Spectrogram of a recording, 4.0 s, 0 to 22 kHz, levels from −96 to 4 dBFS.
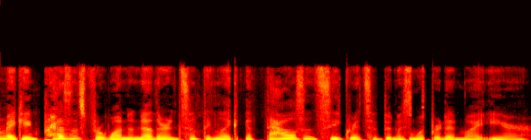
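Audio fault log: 1.78–1.92 s, frames out of order: two neighbouring blocks of about 70 ms each play in swapped order, which fits runs of three codec frames. The sound jumps forward, then back. This gives a brief garbled flutter. No time is lost.
2.98–3.18 s, frames out of order: the same swap with longer blocks of about 93 ms, consistent with four frames each. The flutter lasts longer.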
